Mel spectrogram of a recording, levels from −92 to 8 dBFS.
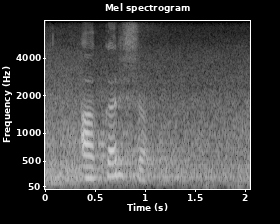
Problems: constant background noise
